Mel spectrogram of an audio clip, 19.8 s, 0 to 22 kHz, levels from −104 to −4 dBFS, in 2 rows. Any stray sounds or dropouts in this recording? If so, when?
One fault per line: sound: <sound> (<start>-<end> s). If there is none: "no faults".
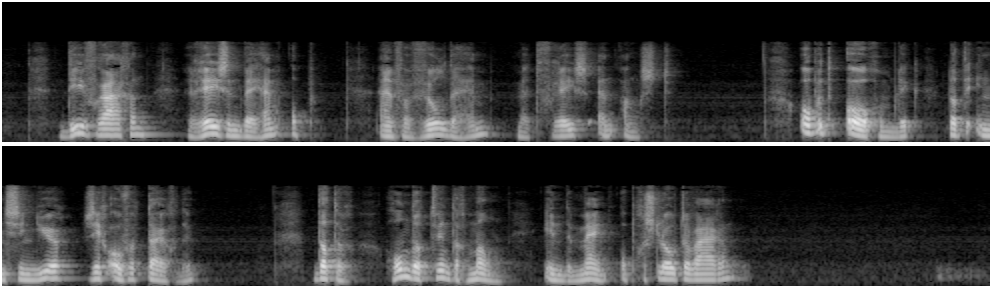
no faults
